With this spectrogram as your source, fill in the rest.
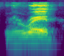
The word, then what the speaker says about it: read: the same spelling but remember the pronunciation is red red uh only change the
